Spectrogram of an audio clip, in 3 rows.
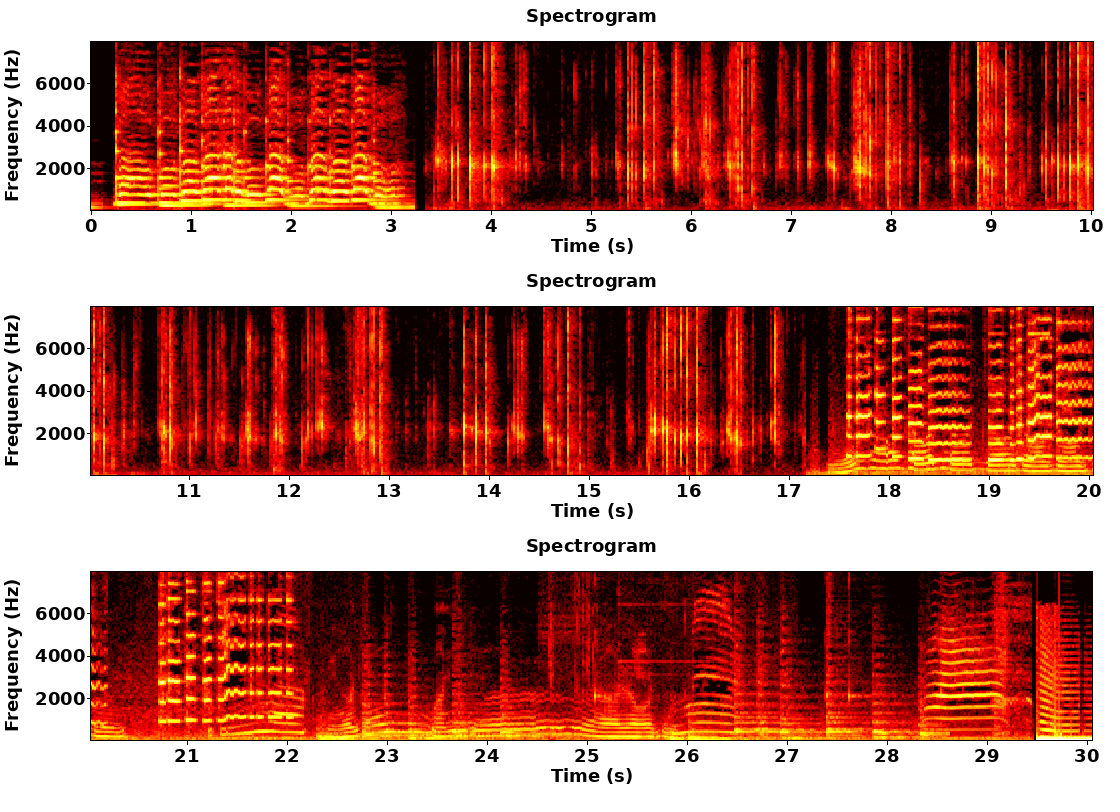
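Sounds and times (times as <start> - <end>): crunchy chewing: 3.4 - 17.2.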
